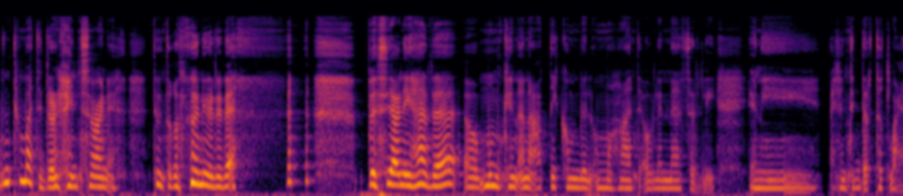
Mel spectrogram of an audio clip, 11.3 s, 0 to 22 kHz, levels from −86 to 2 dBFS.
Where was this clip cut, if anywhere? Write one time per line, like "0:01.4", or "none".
none

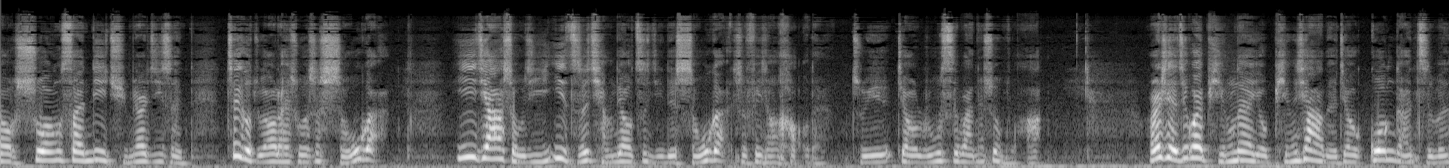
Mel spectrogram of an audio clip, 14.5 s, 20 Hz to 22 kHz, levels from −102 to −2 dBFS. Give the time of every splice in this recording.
none

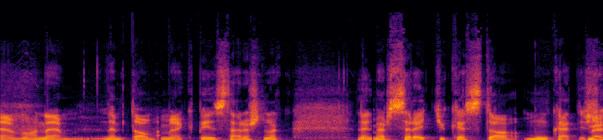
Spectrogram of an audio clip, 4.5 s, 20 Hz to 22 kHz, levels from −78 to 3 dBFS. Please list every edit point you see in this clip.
0:01.2
0:02.8

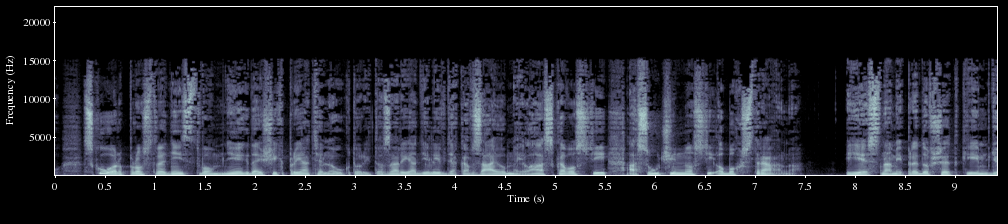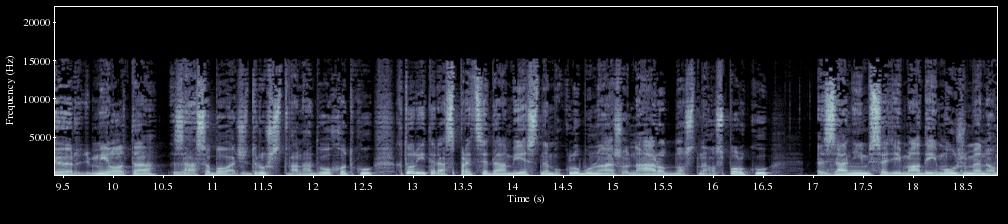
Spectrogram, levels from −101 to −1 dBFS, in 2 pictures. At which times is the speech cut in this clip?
none

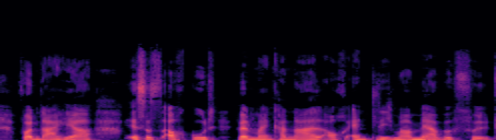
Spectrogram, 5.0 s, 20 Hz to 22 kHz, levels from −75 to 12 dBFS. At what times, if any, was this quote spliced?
0:01.3

